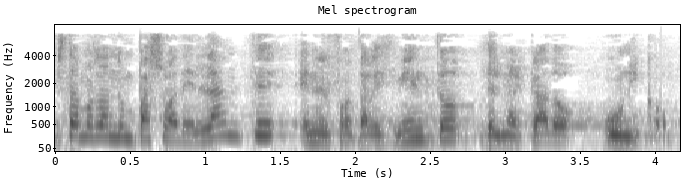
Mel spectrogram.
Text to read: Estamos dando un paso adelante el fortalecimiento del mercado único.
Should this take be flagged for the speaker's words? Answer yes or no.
yes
